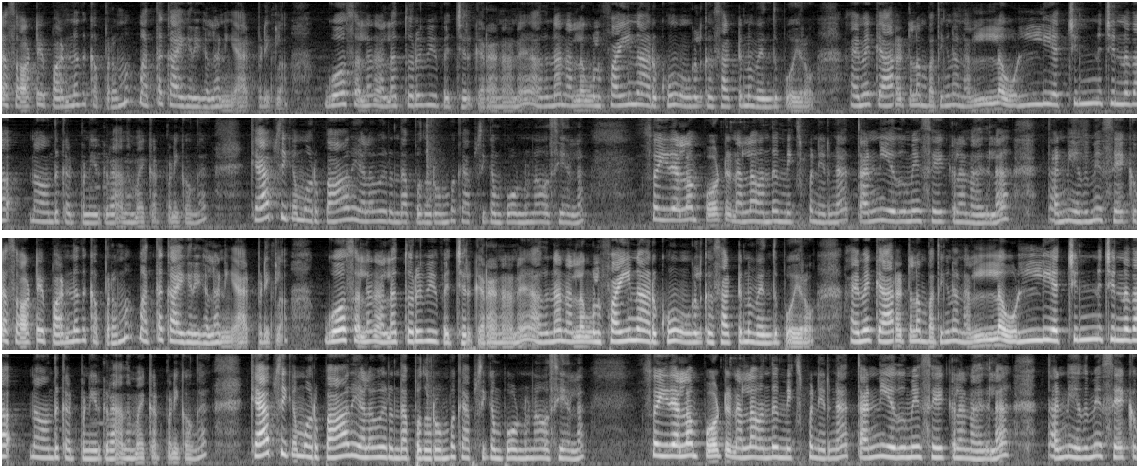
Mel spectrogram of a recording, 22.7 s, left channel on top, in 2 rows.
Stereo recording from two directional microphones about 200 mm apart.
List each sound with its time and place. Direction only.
0.0 s speech: 35° right (ahead or behind)
6.7 s speech: 25° right (ahead or behind)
